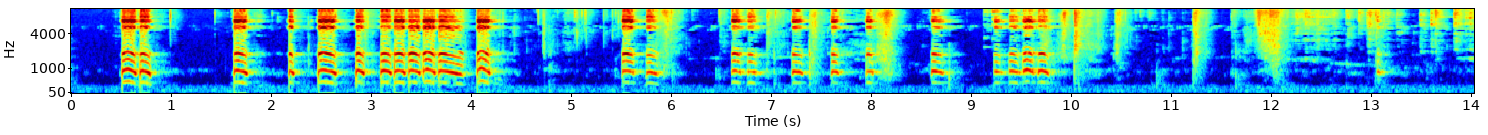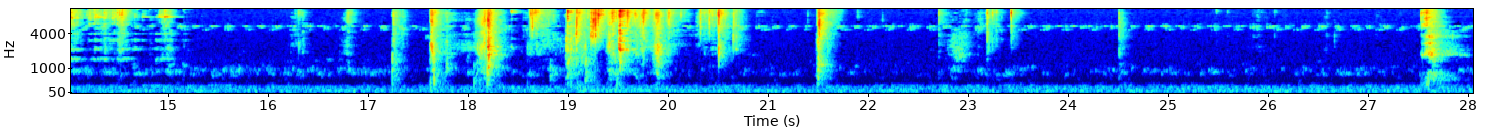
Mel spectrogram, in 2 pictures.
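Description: Yellow rubber chicken squeezed again and again, giving a string of loud, wavering honking squawks over the first ten seconds. After that come scattered sharp clicks and knocks and a faint steady high-pitched chirring.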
